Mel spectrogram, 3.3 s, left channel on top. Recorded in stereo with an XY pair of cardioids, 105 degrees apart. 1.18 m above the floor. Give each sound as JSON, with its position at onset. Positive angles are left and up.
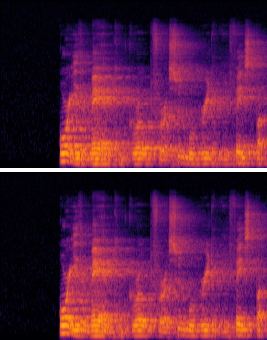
{"t": 0.7, "sound": "a man speaking", "azimuth_deg": -15, "distance_m": 0.5}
